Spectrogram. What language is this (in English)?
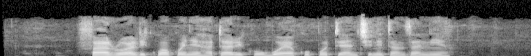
Swahili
